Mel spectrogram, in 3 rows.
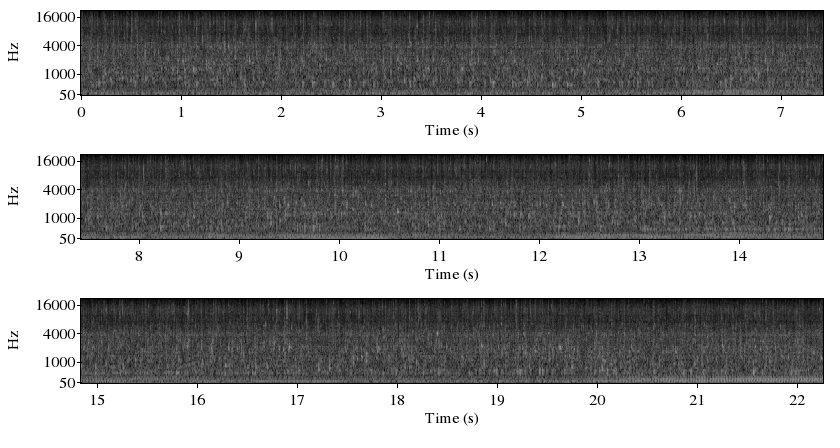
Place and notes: Paper Dome, 桃米里 Nantou County - Flow sound
sound of the Flow
Zoom H2n MS+XY
24 March 2016, 07:01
